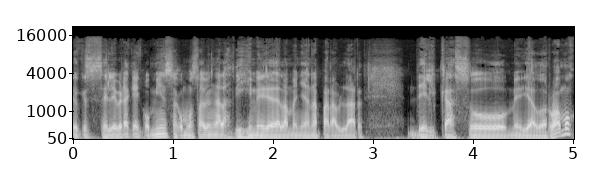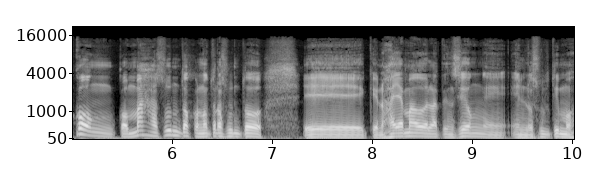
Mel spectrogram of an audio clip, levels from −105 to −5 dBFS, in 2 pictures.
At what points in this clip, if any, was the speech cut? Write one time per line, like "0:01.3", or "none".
none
